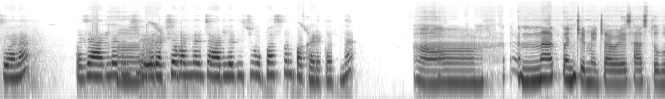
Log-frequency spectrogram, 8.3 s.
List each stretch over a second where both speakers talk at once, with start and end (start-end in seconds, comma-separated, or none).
none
